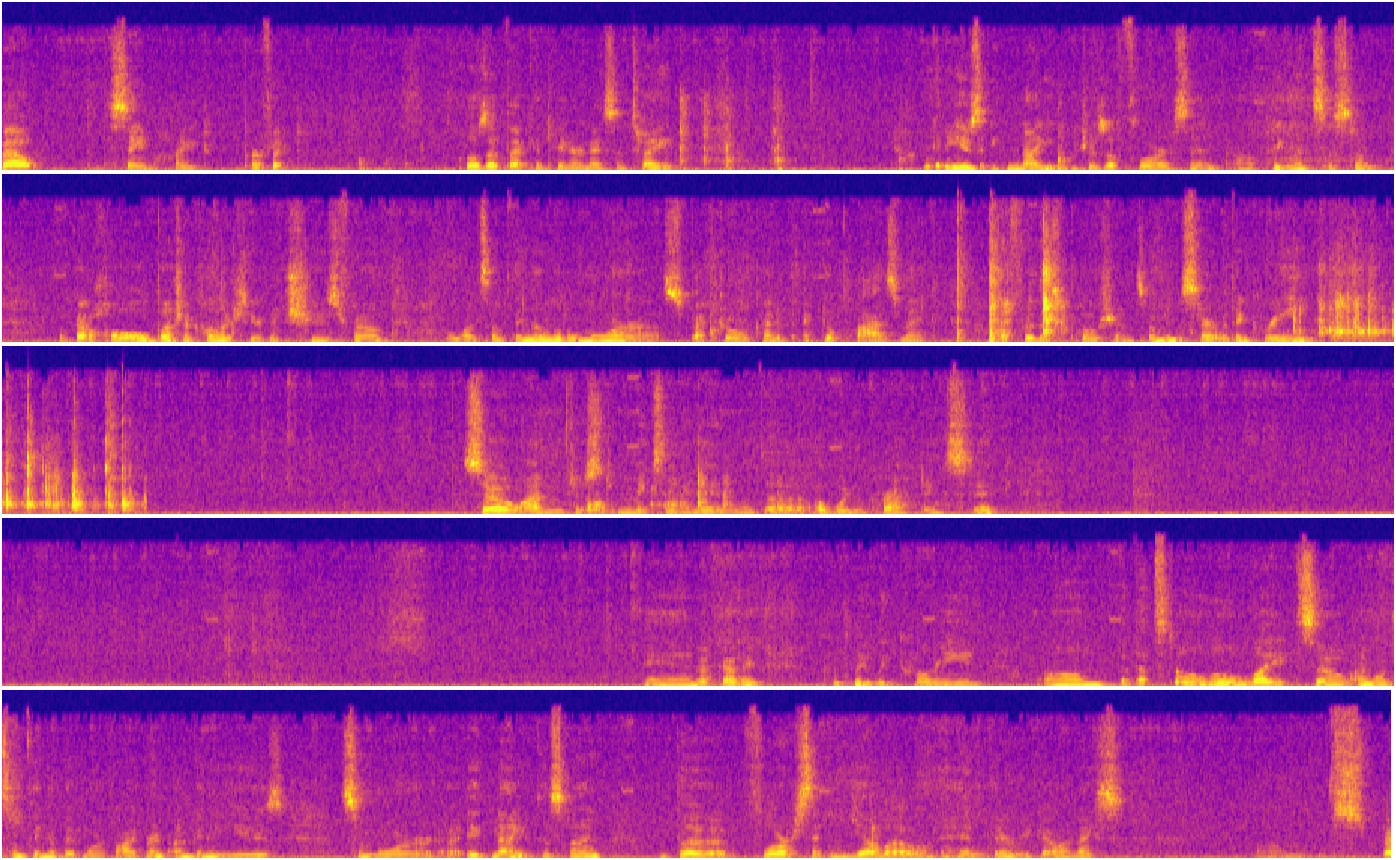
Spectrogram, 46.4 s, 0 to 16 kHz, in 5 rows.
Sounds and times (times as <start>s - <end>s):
Speech: 0.0s - 2.0s, 3.1s - 4.6s, 6.0s - 18.0s, 21.6s - 25.3s, 32.1s - 44.6s, 45.5s - 46.3s
Inside, small room: 0.0s - 46.3s.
